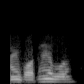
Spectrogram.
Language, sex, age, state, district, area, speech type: Bengali, male, 18-30, West Bengal, Paschim Medinipur, rural, conversation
